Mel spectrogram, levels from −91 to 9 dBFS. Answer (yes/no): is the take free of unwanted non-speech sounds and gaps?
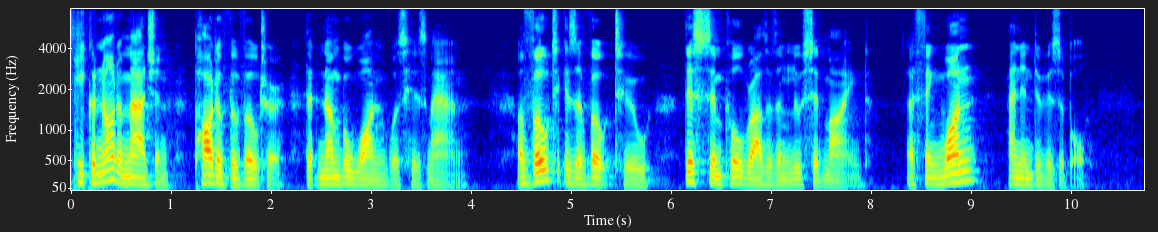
yes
